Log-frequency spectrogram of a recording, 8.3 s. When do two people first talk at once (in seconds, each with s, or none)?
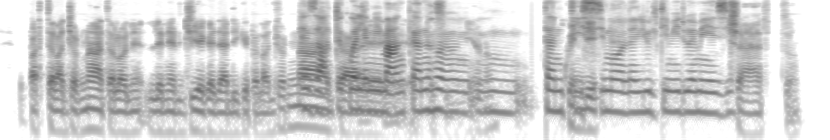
3.0 s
